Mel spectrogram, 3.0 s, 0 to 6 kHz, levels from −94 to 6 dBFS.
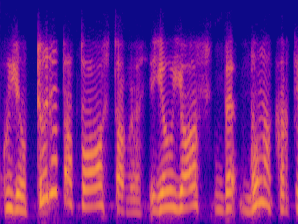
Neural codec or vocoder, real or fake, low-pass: codec, 44.1 kHz, 2.6 kbps, SNAC; fake; 5.4 kHz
